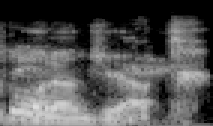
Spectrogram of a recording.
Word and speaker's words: Boulanger: Is that how you pronounce it? – George Boulanger.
